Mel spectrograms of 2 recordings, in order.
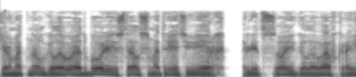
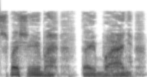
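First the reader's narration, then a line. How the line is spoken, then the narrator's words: Hoarse. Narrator (Russian): прохрипел он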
